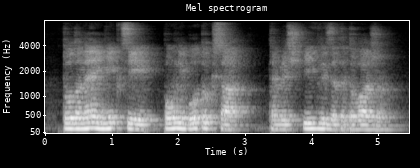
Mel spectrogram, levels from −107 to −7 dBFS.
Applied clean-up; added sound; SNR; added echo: none; none; none; reverberation time 0.6 s.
